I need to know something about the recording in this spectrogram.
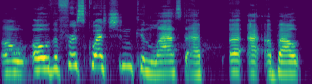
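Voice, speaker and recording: A woman's voice: mid-range voice, normal speed, fairly bright tone, dry recording. An American woman hosting an interview in a casual, playful, chatty style. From United States. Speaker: show host.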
